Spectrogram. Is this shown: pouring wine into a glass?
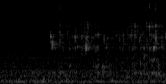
yes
